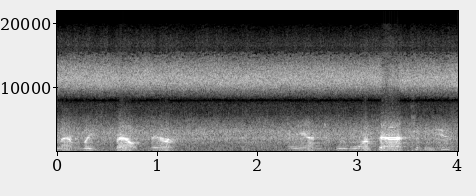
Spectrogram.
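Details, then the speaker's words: All American pressure canner processing turkey broth: steady high-pitched hiss of steam escaping the vent, even and unbroken; normal venting for about 10 minutes before the 10 lb weight goes on. "y'all hear that hissing noise that is the steam being released from that"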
